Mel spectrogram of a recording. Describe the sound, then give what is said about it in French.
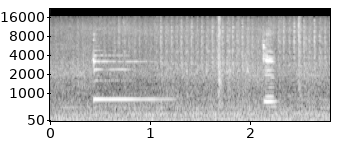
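A combine harvester engine drones with a heavy, steady low rumble as the engine is revved up while the cutting header is started and its spiked reel turns, joined early on by a thin high-pitched whine and later by a brief metallic squeal. “Je vais accélérer le régime moteur.”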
